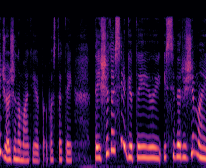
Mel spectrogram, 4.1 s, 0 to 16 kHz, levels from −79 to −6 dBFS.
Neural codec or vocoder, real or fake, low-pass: none; real; 10.8 kHz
